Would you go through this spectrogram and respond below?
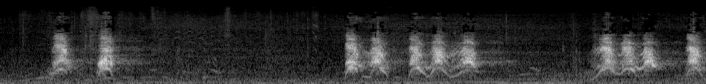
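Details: Young Miniature Pinscher, five months old, barking at a mature cat indoors in Kiev, Ukraine, October 2013: two sharp yaps, a pause, a quick run of five, another pause, then four or five more shrill barks.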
